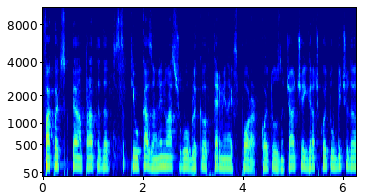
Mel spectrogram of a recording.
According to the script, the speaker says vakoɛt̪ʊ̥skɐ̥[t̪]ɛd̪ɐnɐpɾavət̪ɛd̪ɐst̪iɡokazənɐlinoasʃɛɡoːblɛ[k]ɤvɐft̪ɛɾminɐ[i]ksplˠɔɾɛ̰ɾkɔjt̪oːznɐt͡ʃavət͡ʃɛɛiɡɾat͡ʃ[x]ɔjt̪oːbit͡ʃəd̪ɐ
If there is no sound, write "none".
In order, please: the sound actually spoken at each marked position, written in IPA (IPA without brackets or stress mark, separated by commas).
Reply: t̪, k, ɛ, k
